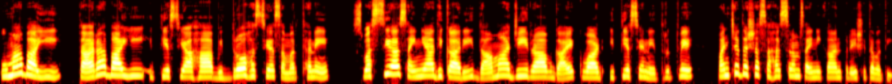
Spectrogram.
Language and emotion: Sanskrit, neutral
